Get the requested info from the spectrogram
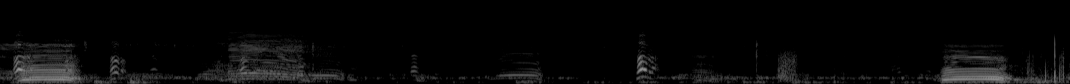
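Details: Cow on a Padma river char, smuggled across the Indian border: three drawn-out, throaty moos spaced several seconds apart, with scattered clicks and knocks and a steady low hum between calls.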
